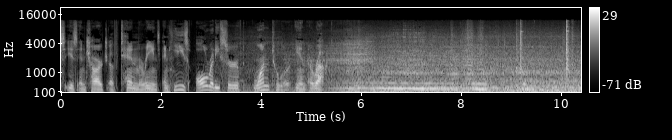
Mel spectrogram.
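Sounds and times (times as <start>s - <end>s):
speech: 0.0s - 5.7s
military amphibious tractor engine: 2.8s - 10.3s.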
